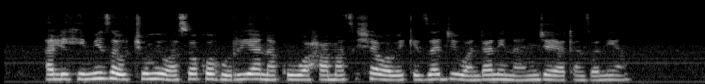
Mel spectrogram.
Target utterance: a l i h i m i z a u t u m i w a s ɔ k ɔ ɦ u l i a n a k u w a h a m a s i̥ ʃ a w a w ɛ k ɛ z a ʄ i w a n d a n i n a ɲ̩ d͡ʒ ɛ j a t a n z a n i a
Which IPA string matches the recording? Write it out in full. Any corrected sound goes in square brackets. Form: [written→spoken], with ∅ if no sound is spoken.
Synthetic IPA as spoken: a l i h i m i z a u [t→t͡ʃ] u m i w a s ɔ k ɔ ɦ u [l→ɾ] i a n a k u w a h a m a s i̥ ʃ a w a w ɛ k ɛ z a ʄ i w a n d a n i n a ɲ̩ d͡ʒ ɛ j a t a n z a n i a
